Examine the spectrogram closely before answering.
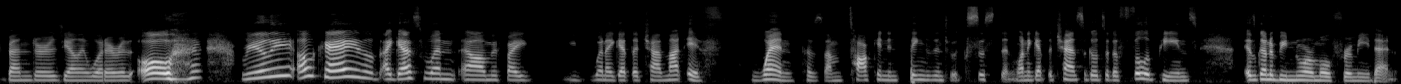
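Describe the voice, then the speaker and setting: A woman hosts a casual live stream from home, reading viewer comments aloud and laughing easily. Her voice sits at a middle pitch. The sound is dry and close, with no room echo. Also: normal speed, fairly bright tone. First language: English.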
